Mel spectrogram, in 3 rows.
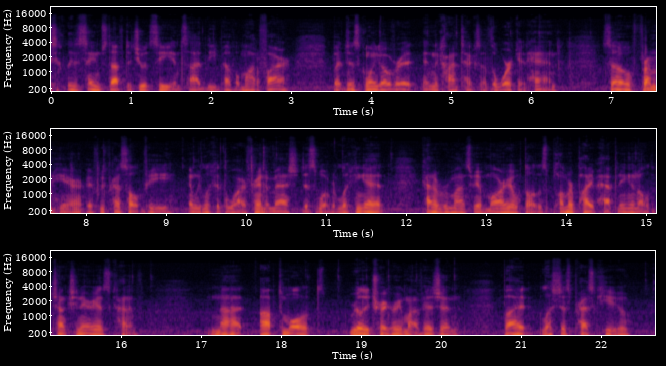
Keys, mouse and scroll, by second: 3.9-6.3 middle drag, 6.5 scroll down 1, 6.7 middle click, 8.1 alt+v, 9.2 click, 10.0 alt+a, 10.4-11.9 middle drag, 11.9 scroll up 1, 16.1 middle click, 16.4 scroll up 1, 17.7 scroll down 1, 18.3 middle click, 19.4-19.7 shift+scroll down 2, 19.7 middle click, 20.1-20.9 scroll down 2, 20.9 middle click, 21.8 q, 22.5 click.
